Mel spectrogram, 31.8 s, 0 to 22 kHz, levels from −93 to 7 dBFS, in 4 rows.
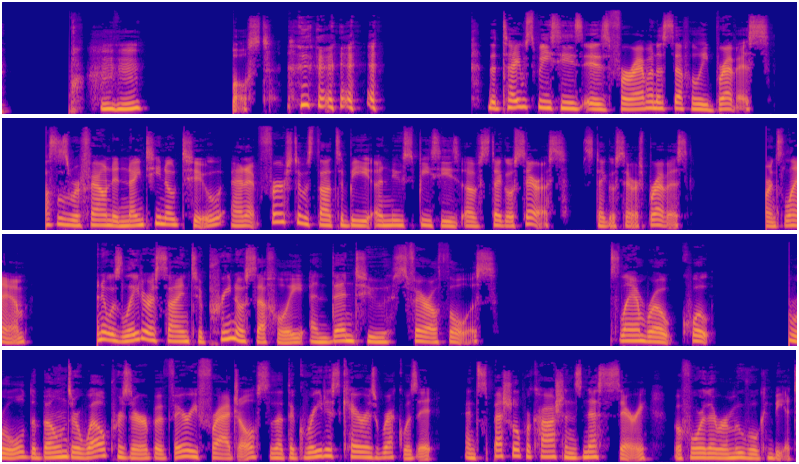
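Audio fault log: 0.40, 2.02, 4.42, 8.12, 15.32, 16.58, 21.67 and 23.48 s: clipped start after a pause. After each silence of 0.39 to 0.87 s, the output device has dropped into sleep and needs time to wake, so the first 266 to 316 ms of the returning speech never plays and each phrase begins abruptly, missing its opening sounds. A muted pause only empties the gap and loses nothing; here the speech itself is cut.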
